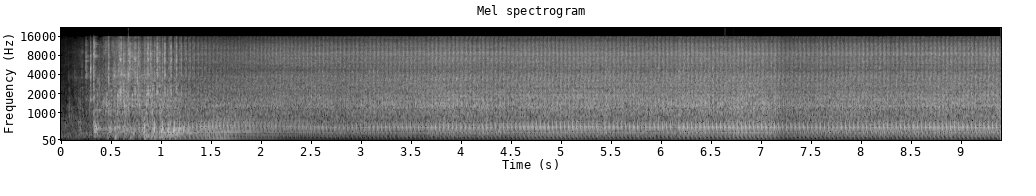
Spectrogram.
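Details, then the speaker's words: Honda mower engine that was surging, after carburetor cleaning and reassembly, spark plug cleaned, non-ethanol fuel, warmed up, air filter still off: starts and runs steadily with no rise and fall in speed; normal running, surging cured. "ok sounds good I'll get an air filter on it and then that's it"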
